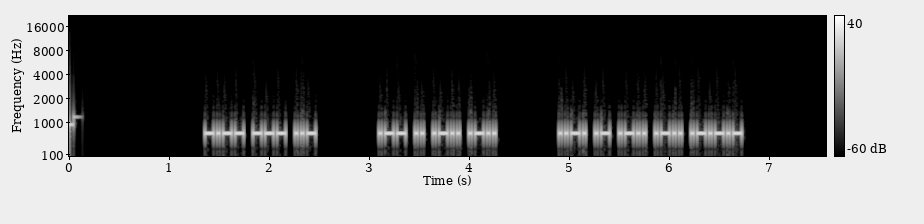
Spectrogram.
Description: Morse code, heard as a keyed tone, about 40 wpm, 700 Hz. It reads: YOU WILL FALL.
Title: 3x Word-Spacing - Sentences from Top 500 Words - 40wpm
